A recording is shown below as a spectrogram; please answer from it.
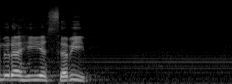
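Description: A man's voice speaking over a microphone breaks off just under a second in, leaving a faint, steady electrical hum through the pause.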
